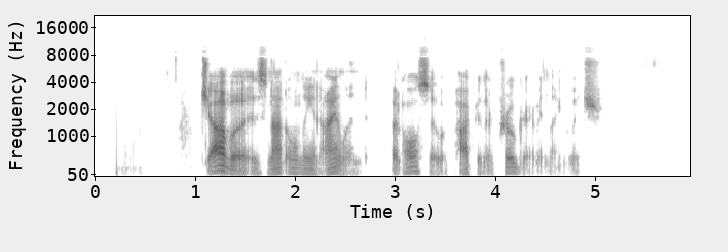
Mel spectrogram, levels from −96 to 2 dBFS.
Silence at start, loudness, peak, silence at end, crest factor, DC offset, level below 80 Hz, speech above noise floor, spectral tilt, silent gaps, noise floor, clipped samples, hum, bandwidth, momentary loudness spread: 1.05 s; -43 LUFS; -18 dBFS; 0.95 s; 28 dB; under 0.1%; -84 dBFS; 38 dB; -2 dB/octave; 2.75-2.87 s; -82 dBFS; under 0.1%; none; 10 kHz; 18 LU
